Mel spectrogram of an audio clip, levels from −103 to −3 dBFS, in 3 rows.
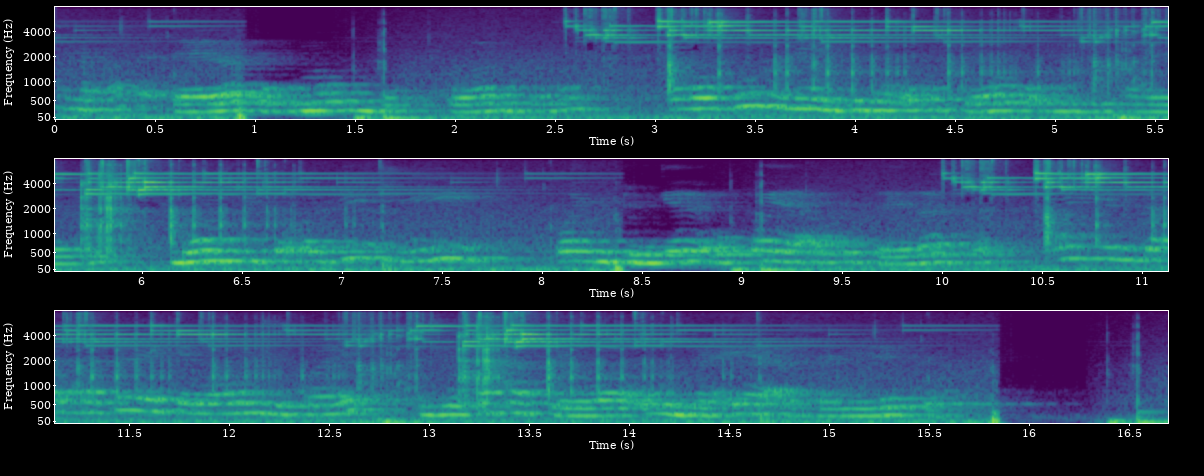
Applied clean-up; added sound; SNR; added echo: none; Chime; -1 dB; reverberation time 0.9 s.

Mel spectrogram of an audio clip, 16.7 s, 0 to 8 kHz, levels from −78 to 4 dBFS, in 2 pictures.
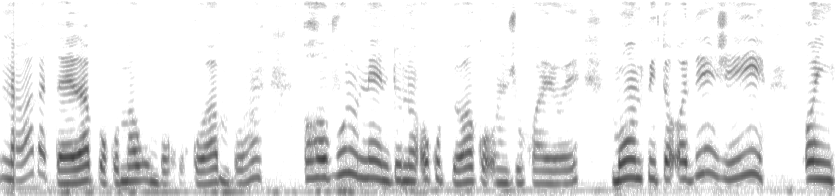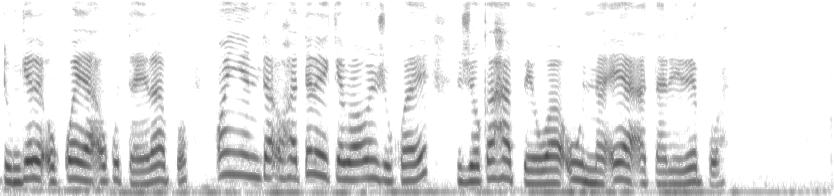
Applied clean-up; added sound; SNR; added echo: none; none; none; none.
